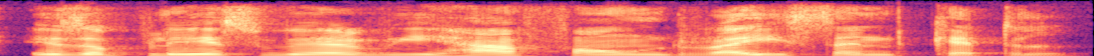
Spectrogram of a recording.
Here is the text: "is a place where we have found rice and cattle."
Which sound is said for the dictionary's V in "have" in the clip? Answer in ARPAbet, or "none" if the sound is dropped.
V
